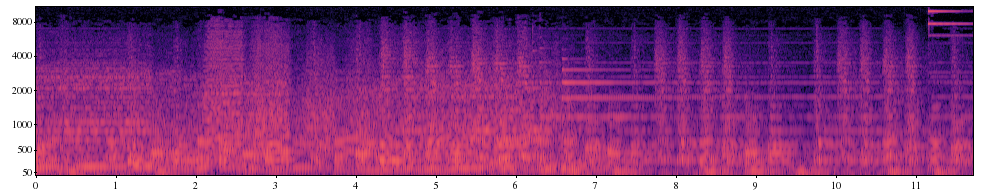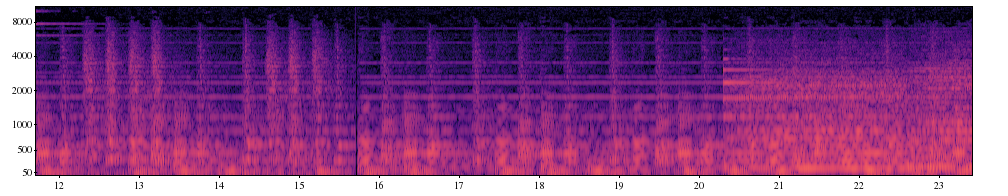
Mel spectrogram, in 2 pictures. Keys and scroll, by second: 1.3 ctrl+w.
